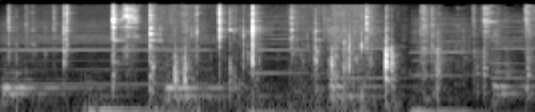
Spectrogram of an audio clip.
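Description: Metal utensils clink and scrape against a dish in quick, irregular taps, clear, as someone eats steadily from a bowl of tangsuyuk (Korean sweet and sour pork) at a restaurant, with a low background hum underneath.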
